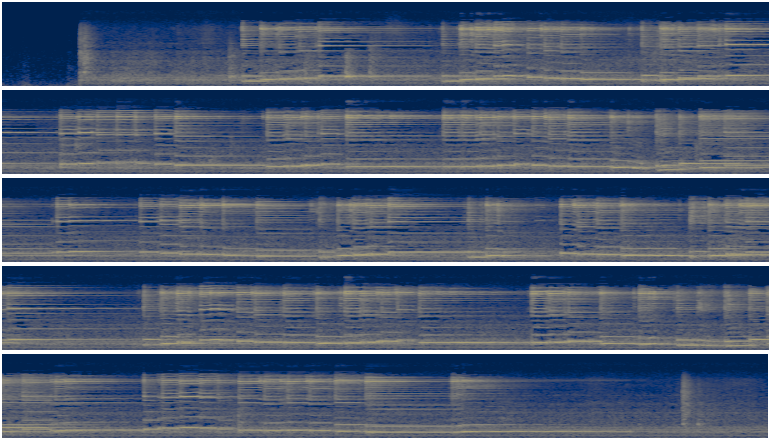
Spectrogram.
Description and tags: Teks Sharp Twangy Guitar
Messing around on an electric Guitar with a very sharp sound and some distortion.
Echo, Guitar, Sharp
